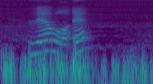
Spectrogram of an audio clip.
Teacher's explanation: ذیل کا مخرج وہی ہے کہ دانتوں کے درمیان میں سے زبان باہر نکلی ہوئی نظر آنی چاہیے تھوڑی سی۔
